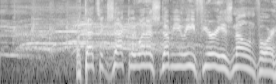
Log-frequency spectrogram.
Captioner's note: crowd cheering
